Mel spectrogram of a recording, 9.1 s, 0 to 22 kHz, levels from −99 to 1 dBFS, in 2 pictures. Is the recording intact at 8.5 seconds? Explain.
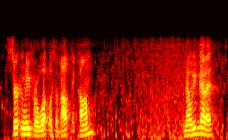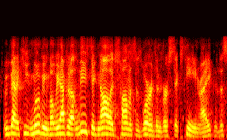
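No. At 8.5 seconds, as across the whole clip, two faults are present.

Overdone noise removal: a noise reduction stage was set far too aggressively, so every frequency band close to its noise estimate is pushed right down or switched off, and the quieter parts of the speech are cut along with the noise. Around 8.5 seconds the background drops and breaks up into twinkling specks.

AMR wideband (HD Voice) codec: the speech has passed through AMR-WB at a very low rate, which fits its 6.6 kbit/s mode, the lowest it offers. The codec rebuilds the voice from a pulse-excited vocal tract model and fakes the top band with shaped noise, and at this rate the damage is heavy. Nothing sounds above 7.5 kHz, and the voice at 8.5 seconds is rough and raspy.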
